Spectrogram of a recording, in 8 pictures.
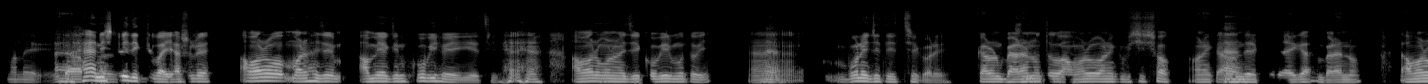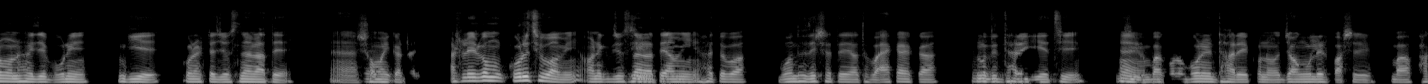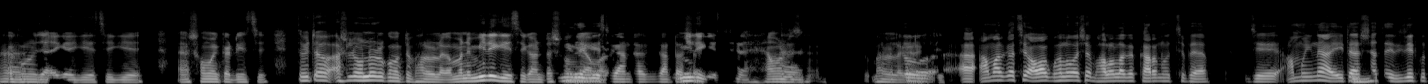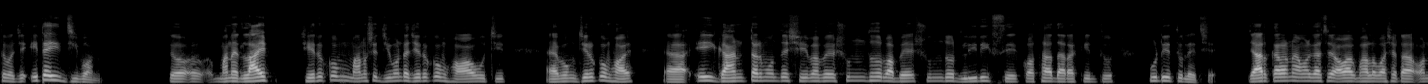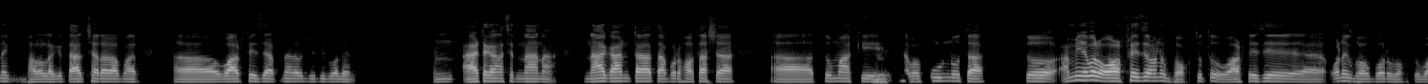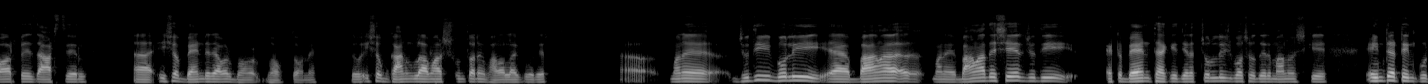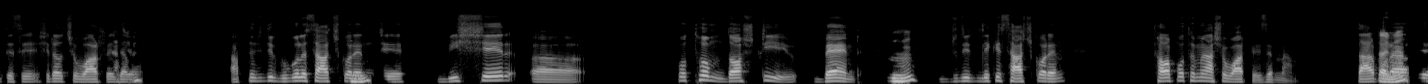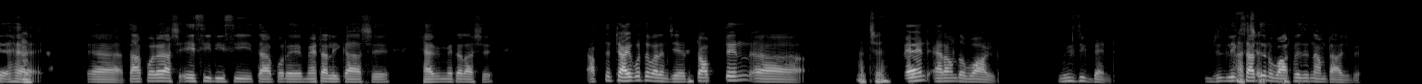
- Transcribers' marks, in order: tapping; laughing while speaking: "হ্যাঁ, হ্যাঁ"; unintelligible speech; lip trill; in English: "Top Ten"; in English: "Band Around the World, music band"
- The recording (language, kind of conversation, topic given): Bengali, unstructured, আপনার প্রিয় বাংলা গান কোনটি, আর কেন?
